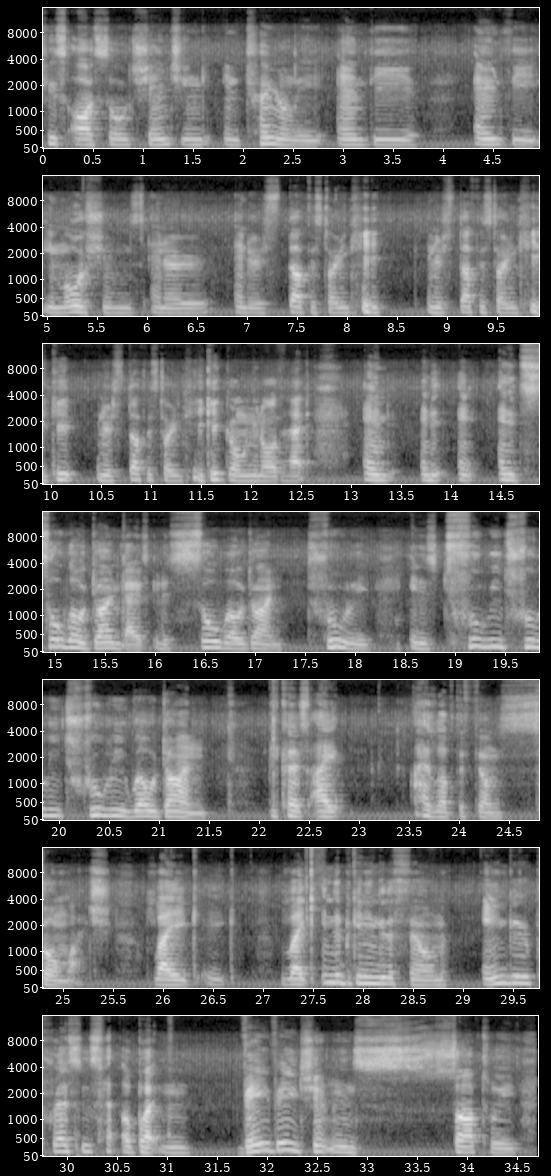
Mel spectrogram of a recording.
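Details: Adult man who reports a speech impediment causing stuttering and tripping over his words. Finding: stuttering.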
